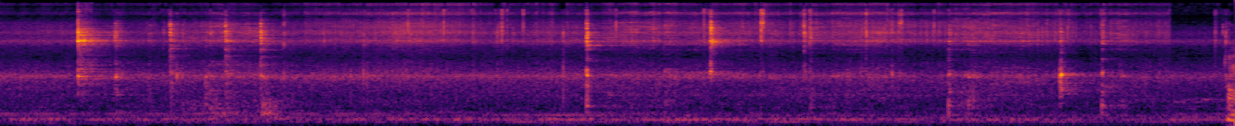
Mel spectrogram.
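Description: Egg masala deep-fries with curry leaves in a pan, a continuous close sizzle overlaid with frequent sharp clinks and scrapes of a spoon stirring against the metal.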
